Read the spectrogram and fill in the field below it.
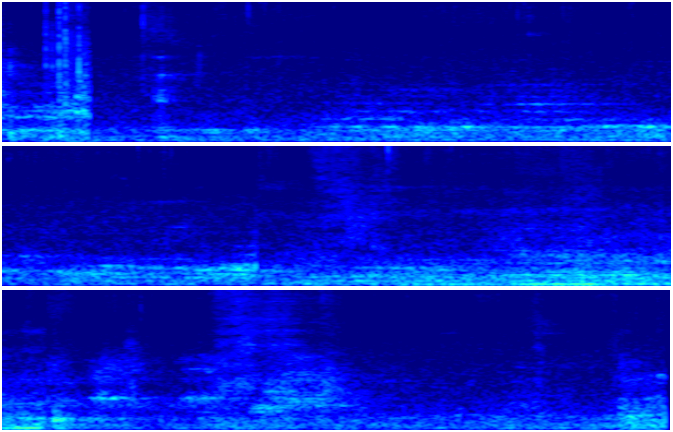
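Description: Hands knead and squish soft dough in a bowl.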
